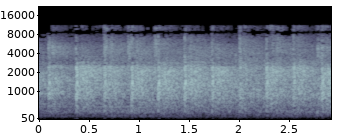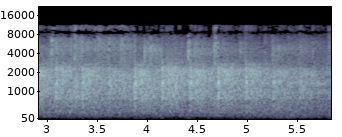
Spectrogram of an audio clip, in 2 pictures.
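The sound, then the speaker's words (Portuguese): Sustained applause from the crowd in St. Peter's Square at Pope Francis's Angelus, for young Portuguese who handed the World Youth Day symbols to the Korean delegation: a dense wash of many hands clapping at a steady, even level for several seconds with no pauses and no speech over it. “Uma salva de palmas aos jovens portugueses que entregaram à delegação da Coreia os símbolos da JMJ para prepararem a jornada de Seul em 2027 e, portanto, palmas também aos coreanos.”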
